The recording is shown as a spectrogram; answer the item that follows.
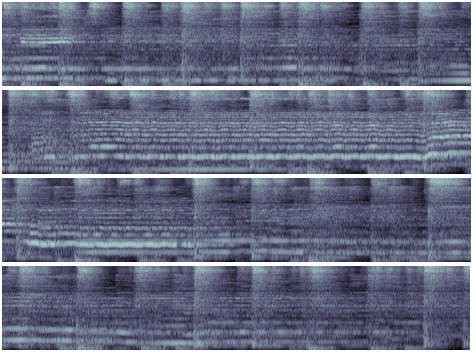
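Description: Live acoustic ensemble music: a woman sings a slow melody with long held, wavering notes, backed by violin and acoustic guitar over a steady light percussion beat.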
